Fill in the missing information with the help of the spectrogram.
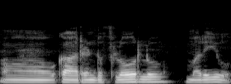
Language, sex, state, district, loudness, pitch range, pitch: Telugu, male, Andhra Pradesh, Sri Satya Sai, -16 LUFS, 105-115 Hz, 105 Hz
